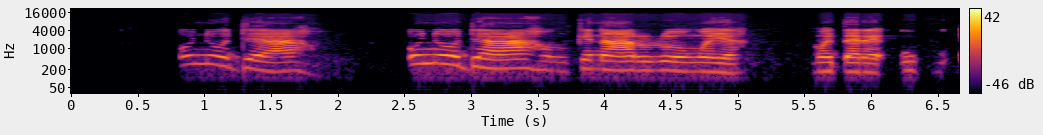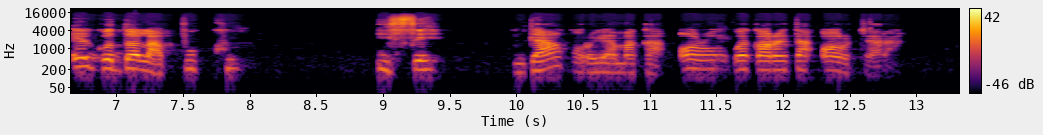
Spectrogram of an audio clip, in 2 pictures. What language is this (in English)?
Igbo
